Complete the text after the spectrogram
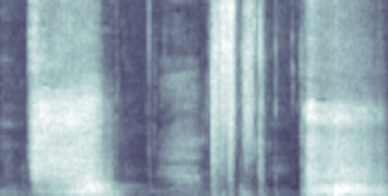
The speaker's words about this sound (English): Just wanted you to get the exhale.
